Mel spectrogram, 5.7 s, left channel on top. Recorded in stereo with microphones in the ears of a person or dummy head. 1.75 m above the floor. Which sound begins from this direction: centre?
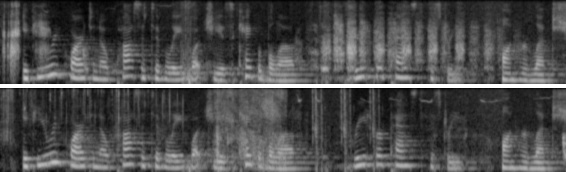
A woman speaking, at 0.2 s.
